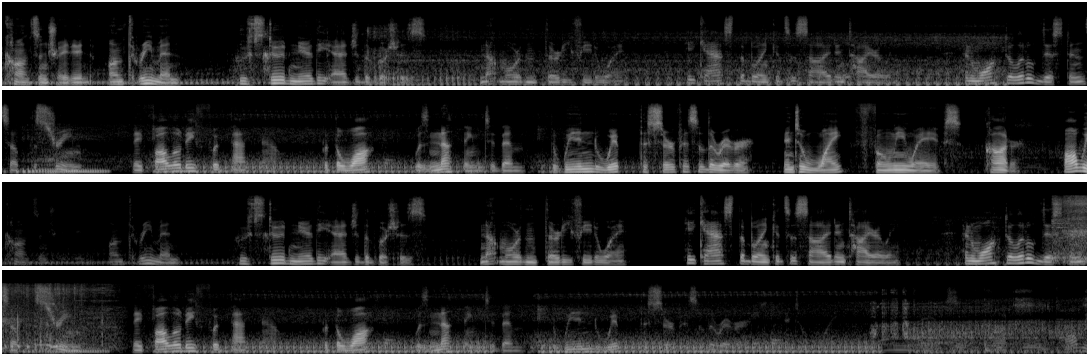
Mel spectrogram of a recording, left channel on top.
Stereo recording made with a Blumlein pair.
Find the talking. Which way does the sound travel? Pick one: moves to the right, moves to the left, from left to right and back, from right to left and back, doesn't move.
from left to right and back.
